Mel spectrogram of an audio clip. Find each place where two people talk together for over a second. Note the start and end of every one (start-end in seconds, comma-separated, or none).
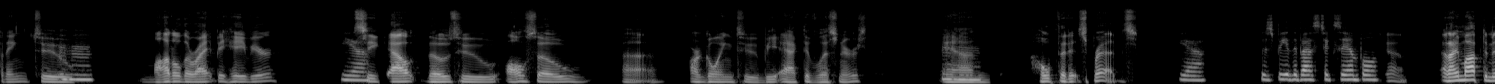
none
